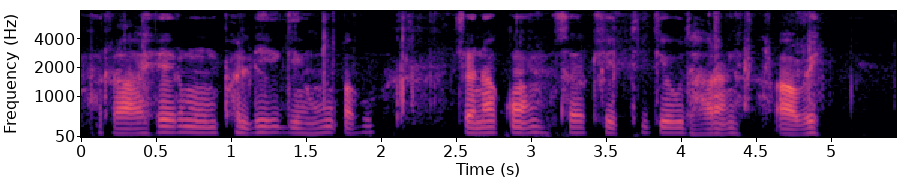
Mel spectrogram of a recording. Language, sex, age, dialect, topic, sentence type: Chhattisgarhi, male, 18-24, Western/Budati/Khatahi, agriculture, question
